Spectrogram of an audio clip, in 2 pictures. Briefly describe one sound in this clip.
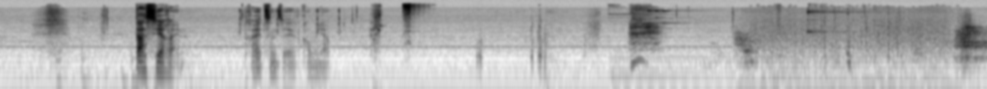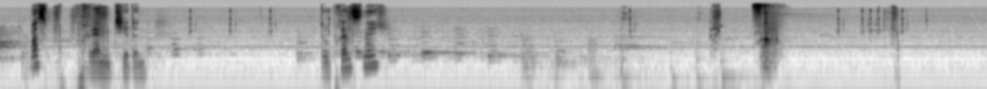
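Short electronic clicks and chimes sound as menu items are selected.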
